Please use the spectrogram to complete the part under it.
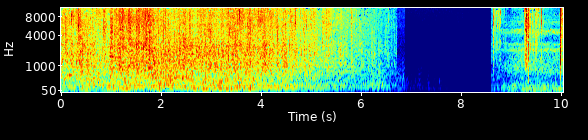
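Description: Heavy rain from a thunderstorm makes a dense, steady, loud roar that fades out after about seven seconds. A stretch of near silence follows, and then a different sound starts with a few sharp clicks.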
